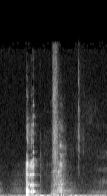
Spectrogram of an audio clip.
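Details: Persistent hiccups after eating an extremely hot pepper in an awareness challenge: abrupt, jerky hiccups, about two within two seconds, with faint room noise.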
